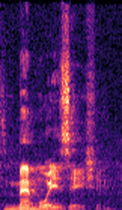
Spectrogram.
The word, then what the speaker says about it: memoization: memoization that it's not it's not me mispronouncing it or having a stroke it's not memorization it's memoization right memoization is where you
